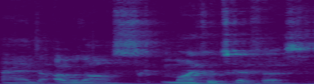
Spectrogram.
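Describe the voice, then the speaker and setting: Man from london chairing a hustings, bit halting, faint noise, roomy echo. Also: mid-range voice, flat delivery, mellow. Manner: polite, halting with fillers. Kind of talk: chairing a public meeting. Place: large hall with an audience. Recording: echoey hall from far off.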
